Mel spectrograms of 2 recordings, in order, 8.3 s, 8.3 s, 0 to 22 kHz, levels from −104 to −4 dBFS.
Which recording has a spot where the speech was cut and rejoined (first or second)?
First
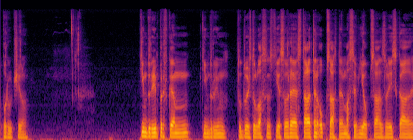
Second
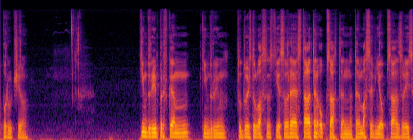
first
